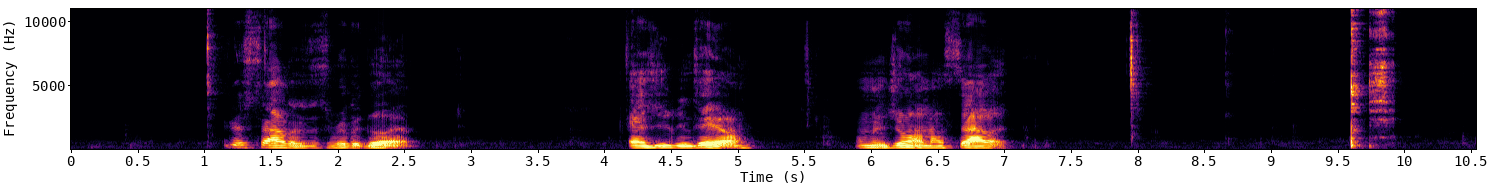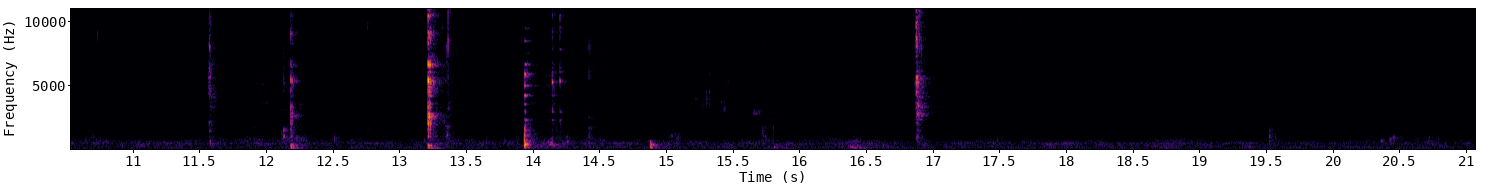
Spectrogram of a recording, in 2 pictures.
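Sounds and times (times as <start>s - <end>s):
wet chewing: 11.5s - 18.2s.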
